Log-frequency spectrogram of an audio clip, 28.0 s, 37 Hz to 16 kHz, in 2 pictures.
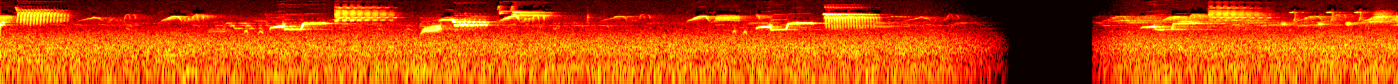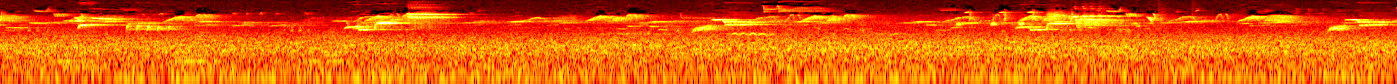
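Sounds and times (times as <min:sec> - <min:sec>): faint background hiss: 0:00.0 - 0:10.0, 0:11.0 - 0:27.9
songbirds chirping and singing: 0:11.0 - 0:27.9.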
